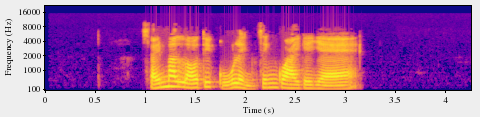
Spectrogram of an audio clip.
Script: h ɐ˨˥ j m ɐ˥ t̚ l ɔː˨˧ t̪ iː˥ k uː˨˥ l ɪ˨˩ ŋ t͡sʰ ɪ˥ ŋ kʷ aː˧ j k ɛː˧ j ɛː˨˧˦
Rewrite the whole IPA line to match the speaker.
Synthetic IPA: s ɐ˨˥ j m ɐ˥ t̚ l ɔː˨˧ t̪ iː˥ k uː˨˥ l ɪ˨˩ ŋ t͡s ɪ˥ ŋ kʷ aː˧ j k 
